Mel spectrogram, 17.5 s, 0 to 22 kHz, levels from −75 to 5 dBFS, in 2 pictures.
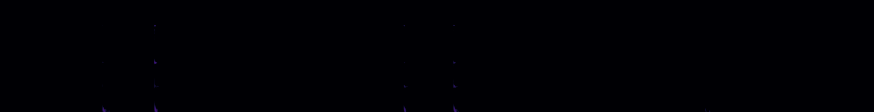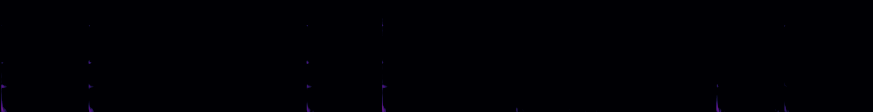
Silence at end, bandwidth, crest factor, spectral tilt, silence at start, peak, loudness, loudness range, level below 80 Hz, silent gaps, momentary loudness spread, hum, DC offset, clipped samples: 0 s; 16 kHz; 38 dB; -3 dB/octave; 0 s; -34 dBFS; -65 LUFS; 0 LU; -78 dBFS; none; 6 LU; none; under 0.1%; under 0.1%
